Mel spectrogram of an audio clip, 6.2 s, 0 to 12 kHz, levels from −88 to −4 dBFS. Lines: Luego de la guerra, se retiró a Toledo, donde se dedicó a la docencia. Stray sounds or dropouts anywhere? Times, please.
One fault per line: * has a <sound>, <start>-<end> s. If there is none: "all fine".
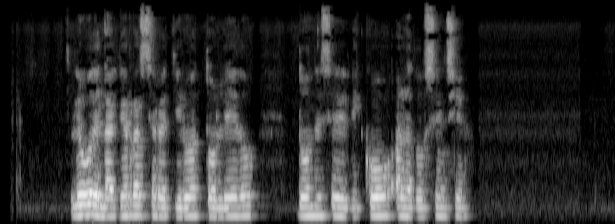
all fine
